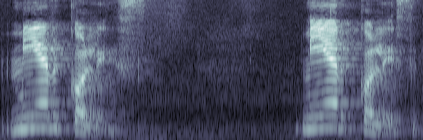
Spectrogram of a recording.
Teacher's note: miércoles es una palabra que tiene una sílaba tónica en la primera sílaba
